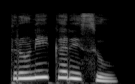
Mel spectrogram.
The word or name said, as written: ತೃಣೀಕರಿಸು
